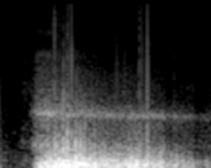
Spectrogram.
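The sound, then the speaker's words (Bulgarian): A deep cleansing breath, loud and airy, one long breathy rush lasting nearly two seconds before tapering off, with no talking. “Well, first of all, първо, you take a deep cleansing breath.”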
